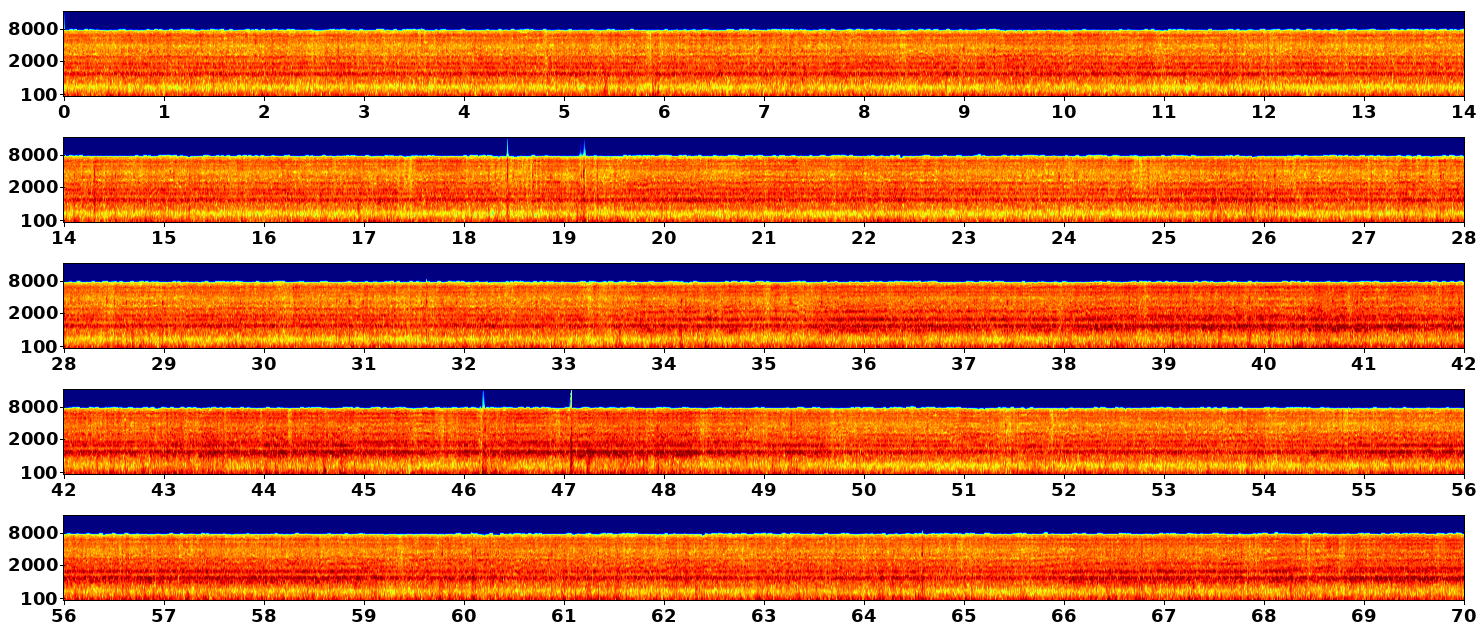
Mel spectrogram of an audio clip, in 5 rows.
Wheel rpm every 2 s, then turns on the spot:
160, 160, 160, 160, 160, 160, 160, 160, 160, 160, 160, 160, 160, 160, 160, 160, 160, 190, 200, 220, 230, 230, 230, 240, 220, 170, 160, 160, 160, 160, 160, 160, 160, 190, 220.
none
